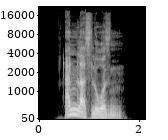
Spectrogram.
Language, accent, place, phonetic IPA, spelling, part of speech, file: German, Germany, Berlin, [ˈanlasˌloːzn̩], anlasslosen, adjective, De-anlasslosen.ogg
- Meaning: inflection of anlasslos: 1. strong genitive masculine/neuter singular 2. weak/mixed genitive/dative all-gender singular 3. strong/weak/mixed accusative masculine singular 4. strong dative plural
